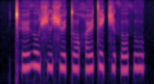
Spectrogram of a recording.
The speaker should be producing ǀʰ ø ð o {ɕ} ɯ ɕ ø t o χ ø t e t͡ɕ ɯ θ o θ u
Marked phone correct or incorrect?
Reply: correct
